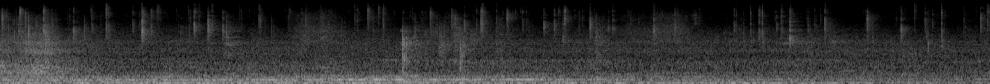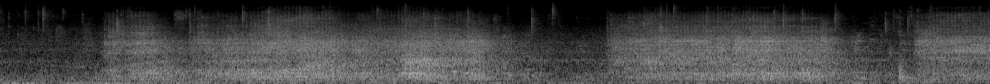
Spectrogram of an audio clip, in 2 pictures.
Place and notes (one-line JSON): {"title": "London Borough of Southwark, Greater London, UK - Construction Work at Blackfriars Bridge, Leaking Pipe", "date": "2013-02-01 13:32:00", "description": "Similar to previous recording but from a different position and with microphone focused on a leaking pipe.", "latitude": "51.51", "longitude": "-0.10", "altitude": "10", "timezone": "Europe/London"}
